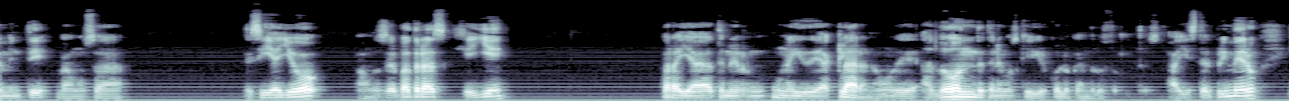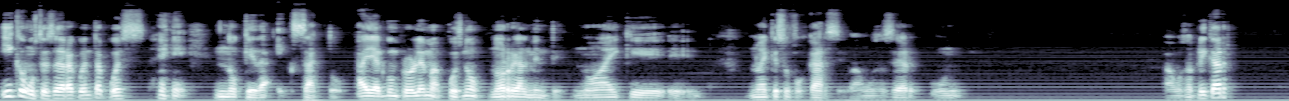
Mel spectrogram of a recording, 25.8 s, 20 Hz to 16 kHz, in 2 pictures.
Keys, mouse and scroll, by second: 0.0 c, 2.1 Escape, 4.6 g, 8.2 click, 10.0 middle click, 13.7-14.7 drag, 15.9 middle click, 16.7-17.5 scroll down 1, 17.5-18.7 scroll up 1, 18.8-19.7 scroll down 1, 24.7 click.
